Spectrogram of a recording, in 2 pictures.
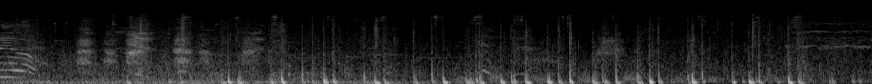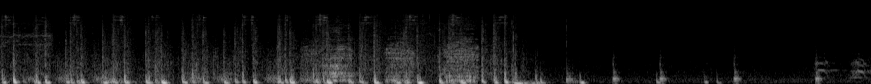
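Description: A horse being ridden in a PS4 video game clops along in a steady, rapid rhythm of hoofbeats, close and prominent, with a dog barking and whimpering and some speech mixed in, before the hooves stop abruptly near the end.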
